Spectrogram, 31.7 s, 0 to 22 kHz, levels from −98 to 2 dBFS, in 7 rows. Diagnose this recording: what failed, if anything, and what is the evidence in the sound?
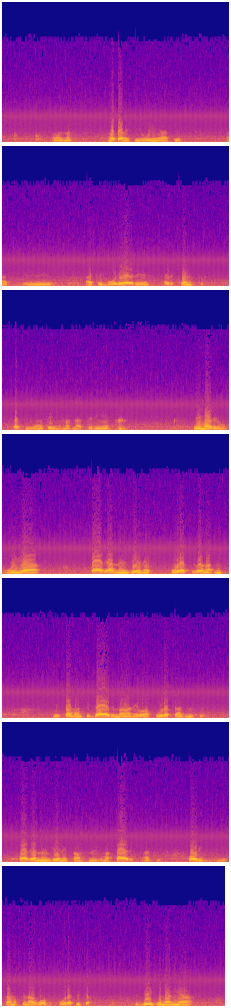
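What failed is the analogue wiring: there's a mains buzz running under the whole recording from start to finish. It's a steady, raspy buzz built on 60 Hz, sitting roughly 20 dB below the programme, with a gritty edge that climbs well up into the kilohertz range. That rasp comes from sharp switching spikes from something like a dimmer or rectifier, or coupling through a missing shield, landing twice per mains cycle and throwing off a long ladder of harmonics.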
